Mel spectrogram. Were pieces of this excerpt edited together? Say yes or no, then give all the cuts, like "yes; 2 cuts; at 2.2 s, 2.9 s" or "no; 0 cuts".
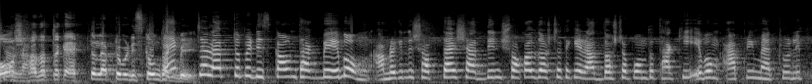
no; 0 cuts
